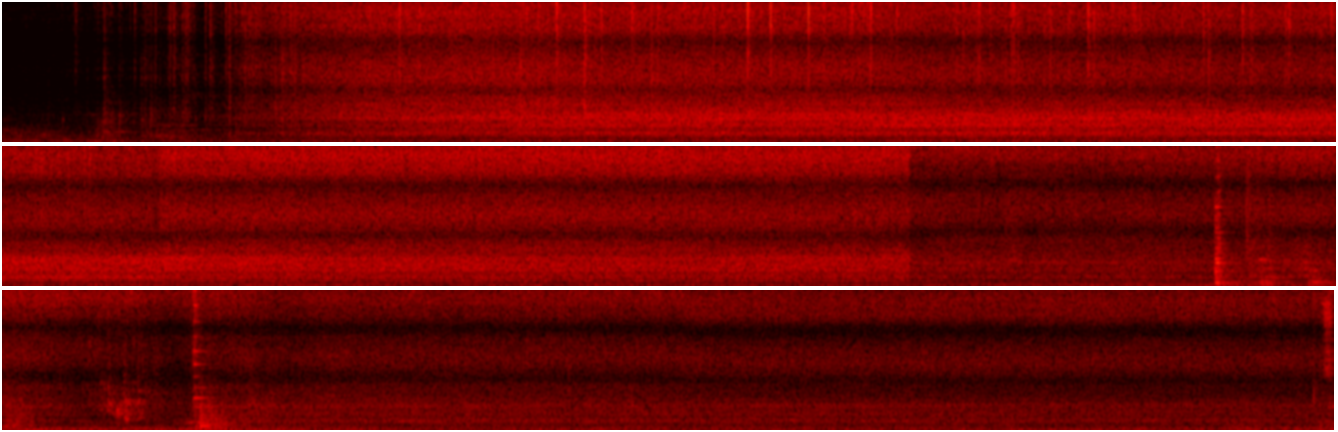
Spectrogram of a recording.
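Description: Thin besan sev strands deep-frying in hot oil in a kadai. A dense, steady sizzle with crackling pops builds up over the first two seconds and runs on, with a couple of brief knocks in the second half.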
